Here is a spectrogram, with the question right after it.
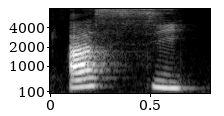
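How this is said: The word is said clearly with a firm tone. The speaker calls it right. "Bien le prononcer en fait"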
